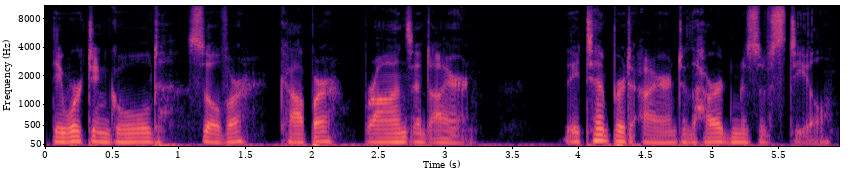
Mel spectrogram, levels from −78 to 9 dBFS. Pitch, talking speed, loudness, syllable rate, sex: 100 Hz, 170 wpm, -20 LUFS, 5.5 syllables/s, male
